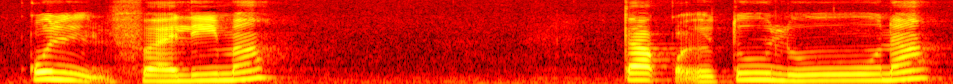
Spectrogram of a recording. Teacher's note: قاف ساکن ہے، قلقلہ ہو رہا ہے۔ لو پہ واو مدہ، دو حرکت کھینچ کے پڑھیں گے۔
